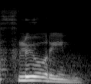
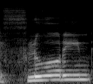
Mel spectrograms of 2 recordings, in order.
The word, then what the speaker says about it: फ्लूरीन: के बाद आता है फ्लोरीन देखि फ्लोरीन एक्चुअली क्या है कि हम लोग इसको क्या कहते प्रस गलत करते हैं एक्चुअली फ्लूरीन होता है एफ एल यूओ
